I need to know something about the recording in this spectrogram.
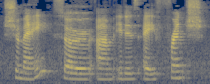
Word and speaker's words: Chaumet: So the brand is pronounced Chaumet.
